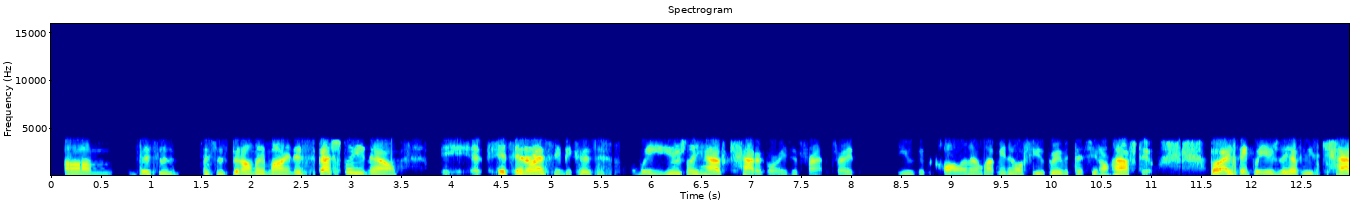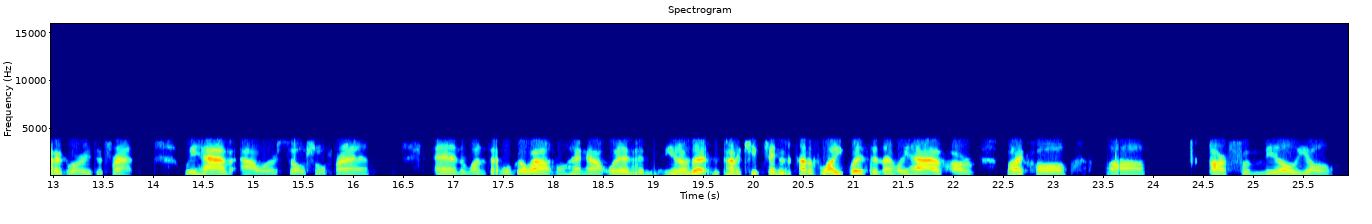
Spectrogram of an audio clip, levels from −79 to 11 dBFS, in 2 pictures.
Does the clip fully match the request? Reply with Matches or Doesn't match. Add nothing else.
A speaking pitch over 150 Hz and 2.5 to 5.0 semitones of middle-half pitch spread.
Matches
